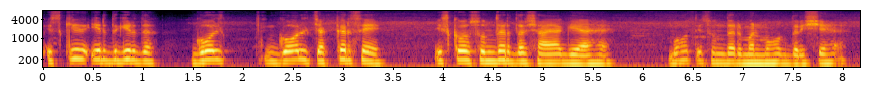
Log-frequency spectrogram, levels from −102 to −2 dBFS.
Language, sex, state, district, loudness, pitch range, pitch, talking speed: Hindi, male, Chandigarh, Chandigarh, -15 LUFS, 150-190 Hz, 170 Hz, 130 wpm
